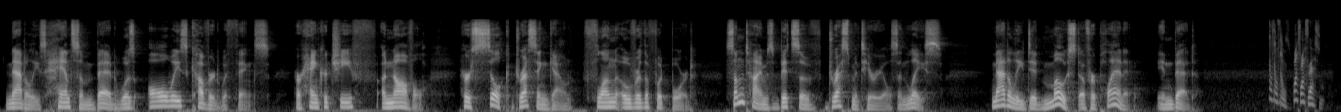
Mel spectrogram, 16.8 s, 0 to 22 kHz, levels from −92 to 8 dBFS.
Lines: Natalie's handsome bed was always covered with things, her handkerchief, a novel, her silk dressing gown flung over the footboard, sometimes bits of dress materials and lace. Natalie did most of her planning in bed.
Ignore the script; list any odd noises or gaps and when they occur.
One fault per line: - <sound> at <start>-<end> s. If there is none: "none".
- chirp at 15.9-16.6 s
